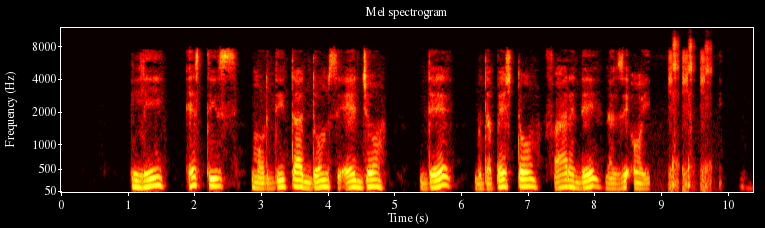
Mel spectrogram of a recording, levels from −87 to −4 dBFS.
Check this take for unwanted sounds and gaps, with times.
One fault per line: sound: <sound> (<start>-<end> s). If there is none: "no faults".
sound: laugh (9.1-9.8 s)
